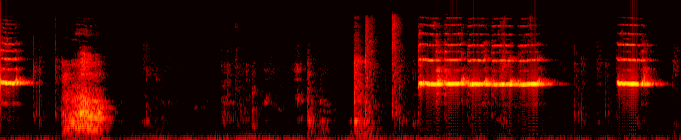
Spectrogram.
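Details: Pet Moluccan cockatoo, female, copying a whistle as one of her daily play noises: a breathy rasp, then a long steady pure whistle lasting over a second, followed by a shorter matching whistle, indoors.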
